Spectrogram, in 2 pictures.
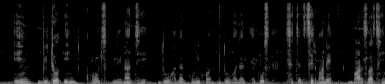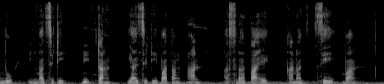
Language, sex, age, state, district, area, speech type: Santali, male, 18-30, West Bengal, Birbhum, rural, read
